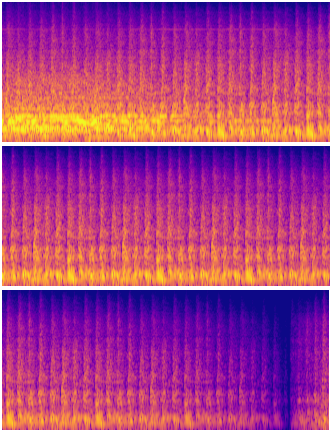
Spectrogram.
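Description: Freight car wheels clack rhythmically over rail joints and fade into the distance.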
